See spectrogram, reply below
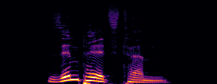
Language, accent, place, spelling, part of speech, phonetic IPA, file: German, Germany, Berlin, simpelstem, adjective, [ˈzɪmpl̩stəm], De-simpelstem.ogg
- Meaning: strong dative masculine/neuter singular superlative degree of simpel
